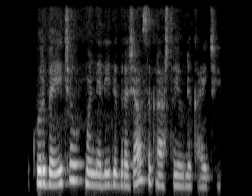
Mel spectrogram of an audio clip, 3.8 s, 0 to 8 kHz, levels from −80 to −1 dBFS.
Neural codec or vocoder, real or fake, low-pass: none; real; 7.2 kHz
